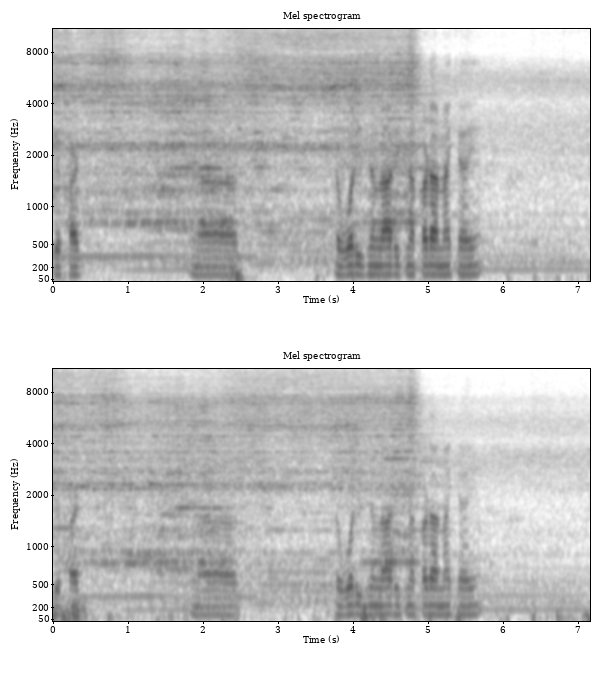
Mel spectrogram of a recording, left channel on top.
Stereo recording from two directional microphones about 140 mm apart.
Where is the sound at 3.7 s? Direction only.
15° left (ahead or behind).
